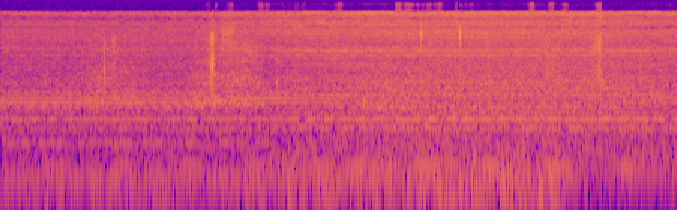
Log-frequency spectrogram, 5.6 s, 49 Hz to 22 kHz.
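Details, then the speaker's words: Built-in Monogram refrigerator after its noisy condenser fan motor (WR60X10328) was replaced: a low, steady hum with an even whir and no scraping or rubbing; normal condenser fan operation. "It's very smooth, it's not making any noise now."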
